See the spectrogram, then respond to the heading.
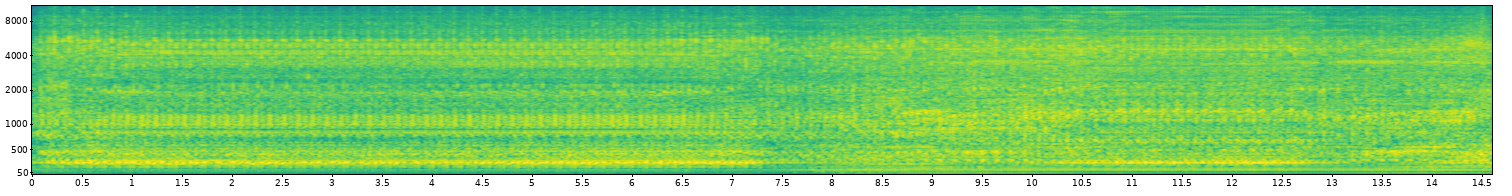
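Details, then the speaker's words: BMW 318d with N47 diesel, cold start idling with a loose engine cover, busy clatter around two per second and a metallic rattle on top; owner questions whether the timing chain is excessively loud, plus a squeak likely from the alternator pulley. "But what do we think about the timing chain? Does it sound excessively loud?"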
